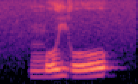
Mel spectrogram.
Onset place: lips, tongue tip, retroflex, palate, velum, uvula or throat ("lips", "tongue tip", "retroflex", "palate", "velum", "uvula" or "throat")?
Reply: lips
